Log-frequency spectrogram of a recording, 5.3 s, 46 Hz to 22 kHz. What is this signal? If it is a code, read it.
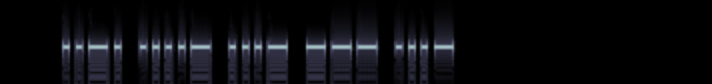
Morse code, heard as a keyed tone, about 25 wpm, 700 Hz. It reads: F4VOV
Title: DXCC-100 Call Signs - 5 Characters - 25wpm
